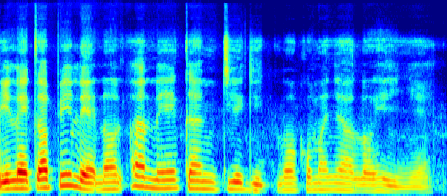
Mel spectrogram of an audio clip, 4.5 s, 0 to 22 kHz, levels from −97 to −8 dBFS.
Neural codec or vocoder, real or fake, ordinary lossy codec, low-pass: codec, 44.1 kHz, 2.6 kbps, SNAC; fake; none; none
